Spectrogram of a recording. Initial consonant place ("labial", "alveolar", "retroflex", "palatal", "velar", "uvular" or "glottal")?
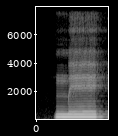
labial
